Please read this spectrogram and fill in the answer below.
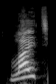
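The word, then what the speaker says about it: light: حاجه بتنقط يبين يبين لايت يعني ضوء اسمه ايه لايت لايت ضوء يعني لايت والجي اتش هنا يا اد ايه سايلنت لا تنطق بعد كده زي ما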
